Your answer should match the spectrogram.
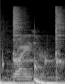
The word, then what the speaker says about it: Reiser: First, tell me how to pronounce your name. – Reiser. – Reiser. – Yeah, it's like an extra syllable in there, right? – It does have a little bit of an extra syllable. It's an old German name they like to throw around those ERs.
